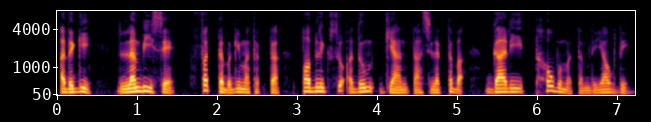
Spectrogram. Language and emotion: Manipuri, neutral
